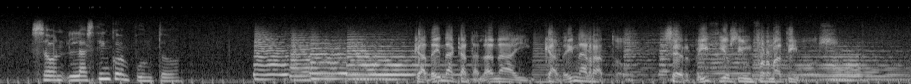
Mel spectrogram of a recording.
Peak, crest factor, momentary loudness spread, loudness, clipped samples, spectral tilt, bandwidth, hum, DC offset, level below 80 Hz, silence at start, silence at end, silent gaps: -4 dBFS; 16 dB; 11 LU; -20 LUFS; under 0.1%; -4.5 dB/octave; 20 kHz; none; under 0.1%; -46 dBFS; 0 s; 0 s; none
